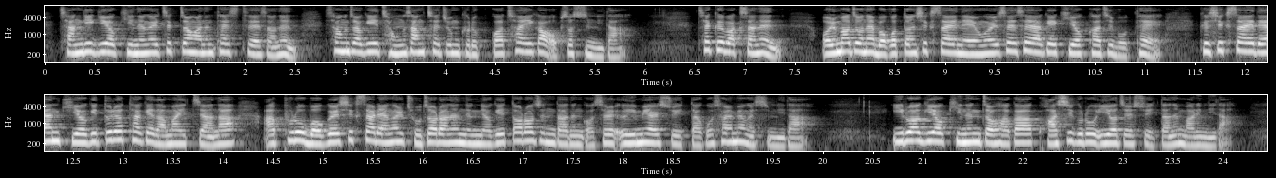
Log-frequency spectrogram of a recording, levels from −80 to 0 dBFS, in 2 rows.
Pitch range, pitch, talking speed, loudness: 205-245 Hz, 225 Hz, 350 characters per minute, -14 LUFS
